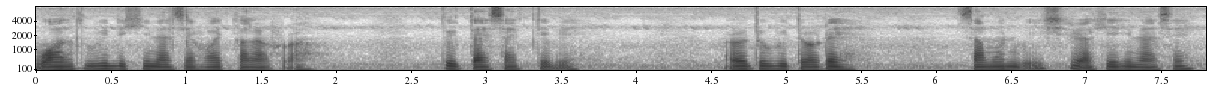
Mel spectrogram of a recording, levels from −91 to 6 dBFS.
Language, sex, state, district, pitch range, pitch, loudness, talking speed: Nagamese, male, Nagaland, Dimapur, 105-120 Hz, 110 Hz, -21 LUFS, 115 wpm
